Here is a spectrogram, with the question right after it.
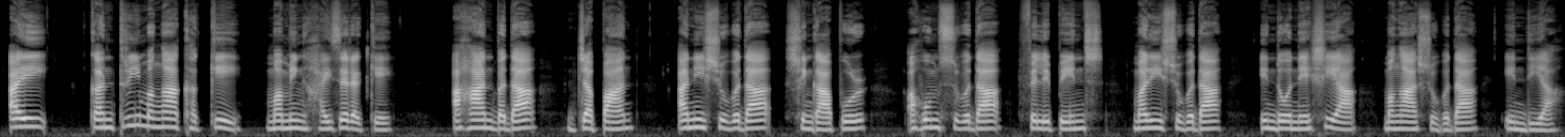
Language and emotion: Manipuri, neutral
